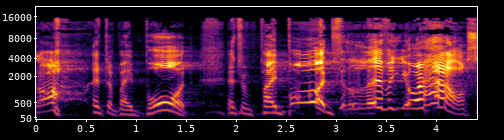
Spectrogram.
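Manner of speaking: high, loud mock protest building to a shout; hammed-up incredulous wail; outraged son. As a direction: imitate a teenager's indignant disbelief, voice shooting up. Son protests paying board.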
